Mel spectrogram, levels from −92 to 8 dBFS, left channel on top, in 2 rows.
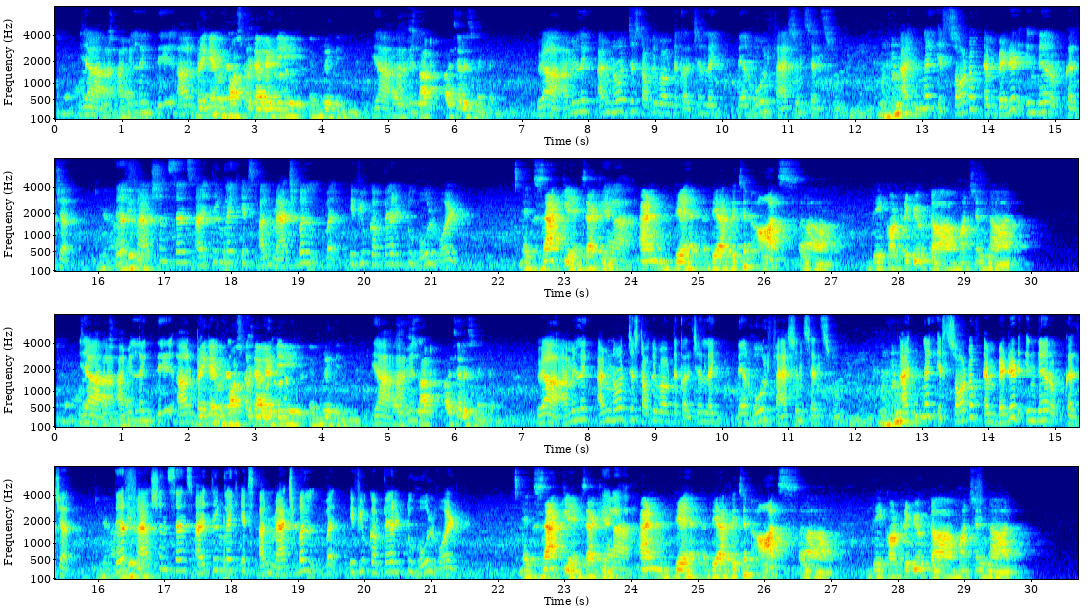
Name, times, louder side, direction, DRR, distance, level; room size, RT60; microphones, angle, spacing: voice 1, 0.3-3.4 4.7-5.5 7.2-9.9 10.2-11.8 12.3-15.6 16.2-21.4 23.5-24.1, right 6 dB, 65° right, 10 dB, 0.6 m, -30 dB
voice 2, 2.2-4.1 5.0-6.2 12.4-12.7 16.3-16.5 22.4-23.7 24.1-24.9 25.2-26.2 26.5-27.0 27.6-29.7, right 2 dB, 10° right, 4 dB, 0.7 m, -24 dB
8.3 x 4.3 x 4.1 m, 0.74 s
head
